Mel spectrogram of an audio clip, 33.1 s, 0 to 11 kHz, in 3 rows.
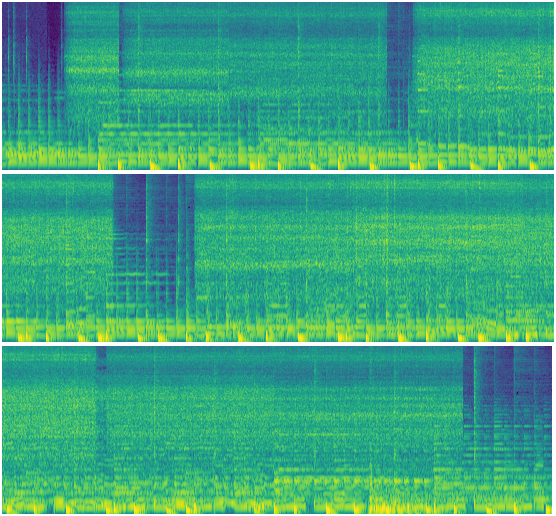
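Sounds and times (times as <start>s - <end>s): background music with beat: 0.0s - 33.0s
hedge trimmer cutting hedge: 1.2s - 13.3s, 14.9s - 31.3s.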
